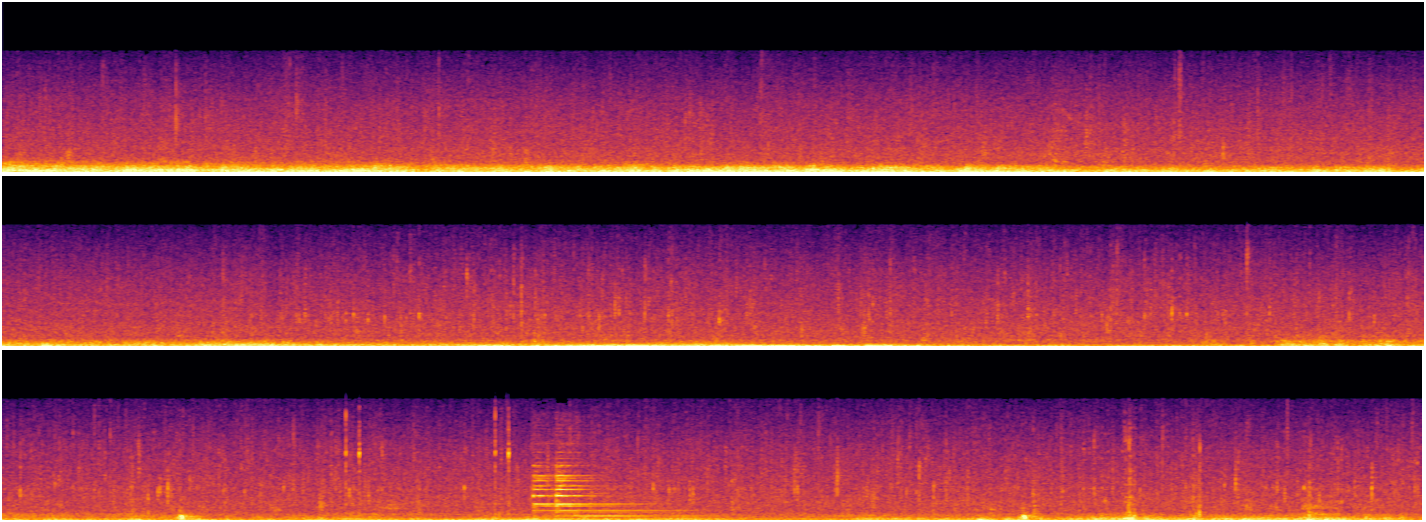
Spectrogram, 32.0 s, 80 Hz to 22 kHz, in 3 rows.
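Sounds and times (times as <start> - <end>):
heavy rain on puddles: 0.0 - 31.9
short steady pitched tone: 25.3 - 26.9.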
